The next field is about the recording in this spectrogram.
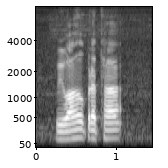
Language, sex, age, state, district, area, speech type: Marathi, male, 30-45, Maharashtra, Ratnagiri, rural, spontaneous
